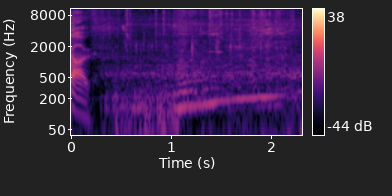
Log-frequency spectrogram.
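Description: Electric motor of a 3000 W 48 V e-bike whining under full throttle, its pitch rising steadily from about a second in as the bike picks up speed, over a low rumble.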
